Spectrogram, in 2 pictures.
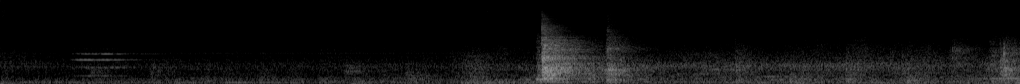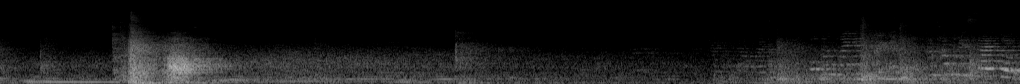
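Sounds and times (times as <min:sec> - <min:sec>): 
fashion building foyer ambience in Toronto: 0:04.4 - 0:20.3.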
